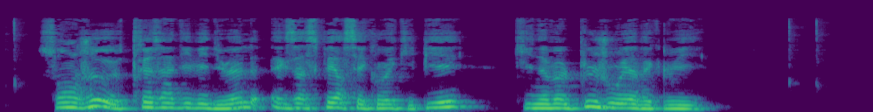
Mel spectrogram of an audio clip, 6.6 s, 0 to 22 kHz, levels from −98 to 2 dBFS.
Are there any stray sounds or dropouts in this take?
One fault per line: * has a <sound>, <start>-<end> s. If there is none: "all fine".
all fine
